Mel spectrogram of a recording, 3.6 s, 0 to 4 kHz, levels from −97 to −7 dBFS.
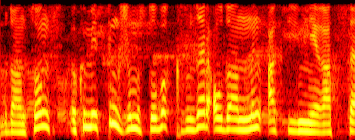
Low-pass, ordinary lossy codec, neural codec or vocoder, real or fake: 3.6 kHz; none; none; real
